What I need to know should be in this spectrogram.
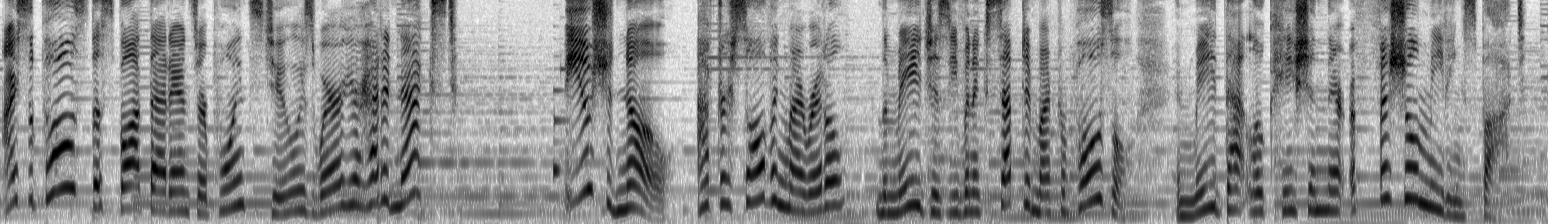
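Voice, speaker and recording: A woman's voice: high-pitched, big pitch swings, normal speed. A woman voicing a cheerful boyish bard god. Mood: playful. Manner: cheerful, teasing, laughs often. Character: playful young male bard god. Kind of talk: game voice acting. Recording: game audio with music behind.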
